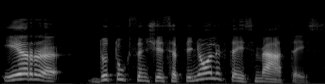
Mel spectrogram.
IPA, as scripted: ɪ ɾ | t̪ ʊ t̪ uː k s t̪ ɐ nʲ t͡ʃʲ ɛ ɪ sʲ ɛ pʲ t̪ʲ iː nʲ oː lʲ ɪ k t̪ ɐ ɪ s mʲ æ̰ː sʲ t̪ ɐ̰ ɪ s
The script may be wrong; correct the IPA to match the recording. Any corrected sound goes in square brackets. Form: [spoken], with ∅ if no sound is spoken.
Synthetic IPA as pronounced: ɪ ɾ | [d̪] ʊ t̪ uː k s t̪ ɐ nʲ t͡ʃʲ ɛ ɪ sʲ ɛ pʲ t̪ʲ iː nʲ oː lʲ ɪ k t̪ ɐ ɪ s mʲ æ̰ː [∅] t̪ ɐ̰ ɪ s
